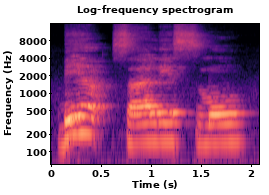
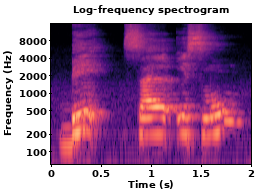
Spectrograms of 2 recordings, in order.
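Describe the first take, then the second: First: The l runs smoothly into ismu without a break. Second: There is a separate glottal onset before ismu. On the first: The speaker calls it right. "tapi dibaca bi salismu" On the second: The speaker calls it wrong. "Jadi cara membacanya bukan bi sal ismu"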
